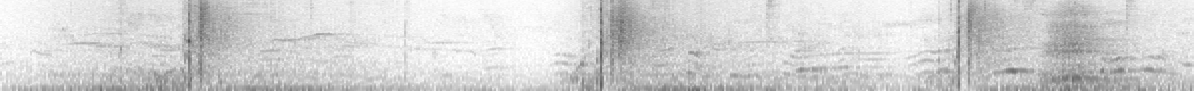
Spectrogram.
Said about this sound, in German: Oben und nach vorne. Also da ist, glaube ich, der Haken, diesen Punkt zu treffen. Zeig mir nochmal. Ja, du musst halt zusehen, dass die Peitsche lang bleibt, ne?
